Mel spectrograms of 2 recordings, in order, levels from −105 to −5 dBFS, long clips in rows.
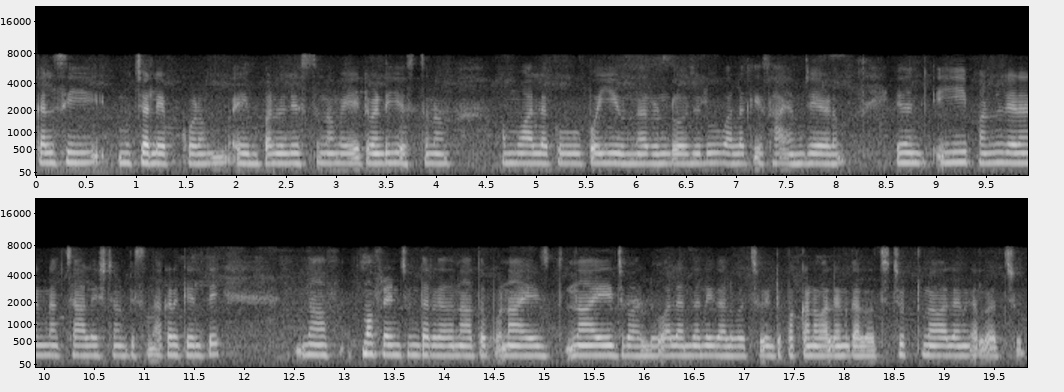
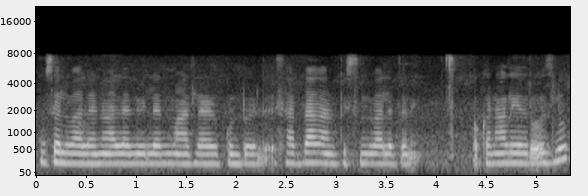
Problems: none marked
